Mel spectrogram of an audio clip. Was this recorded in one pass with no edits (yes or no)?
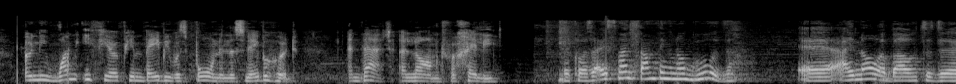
no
